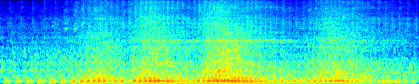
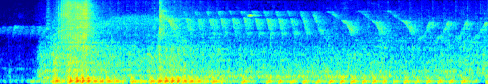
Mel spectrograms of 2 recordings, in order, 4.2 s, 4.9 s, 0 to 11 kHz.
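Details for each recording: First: Old Suzuki Shogun 110 motorcycle engine revving: a light fast clatter over the exhaust beat from loose valve clearance, deliberately set wide because the bike is ridden in mountains; otherwise normal for an old engine. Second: Old Suzuki Shogun 110 motorcycle, started and revved, then settling into a steady, even idle putter that is normal for an old engine. Loose valve clearance is blamed for a clatter, set wide because the bike is used in the mountains. The kick-start was slipping.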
